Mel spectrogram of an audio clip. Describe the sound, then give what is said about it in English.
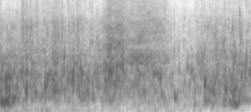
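Water sloshes and splashes in a clean toilet bowl, steady for a couple of seconds, with a busy, churning texture and no voices. “splashing. This Todd's toilets are so clean. This is the same as a tub.”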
